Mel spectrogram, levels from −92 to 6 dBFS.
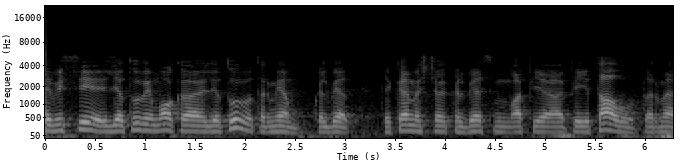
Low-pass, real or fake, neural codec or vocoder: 5.4 kHz; real; none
